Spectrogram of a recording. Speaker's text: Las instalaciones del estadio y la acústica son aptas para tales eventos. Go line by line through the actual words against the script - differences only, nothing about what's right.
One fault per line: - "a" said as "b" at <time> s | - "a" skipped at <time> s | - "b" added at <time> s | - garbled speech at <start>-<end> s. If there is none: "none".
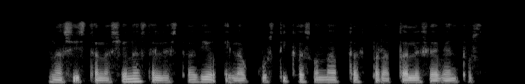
none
